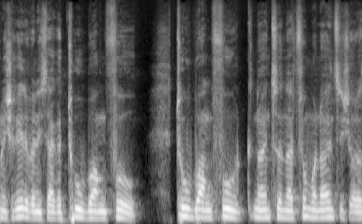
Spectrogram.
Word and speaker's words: To Wong Foo: To Wong Foo. To Wong Foo? Ja, Mann. Also also er hat es richtig ausgesprochen jetzt.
